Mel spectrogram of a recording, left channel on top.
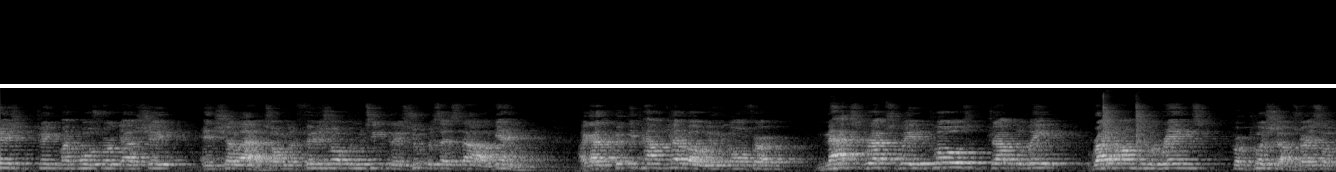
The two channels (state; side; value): silent; left; digital silence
